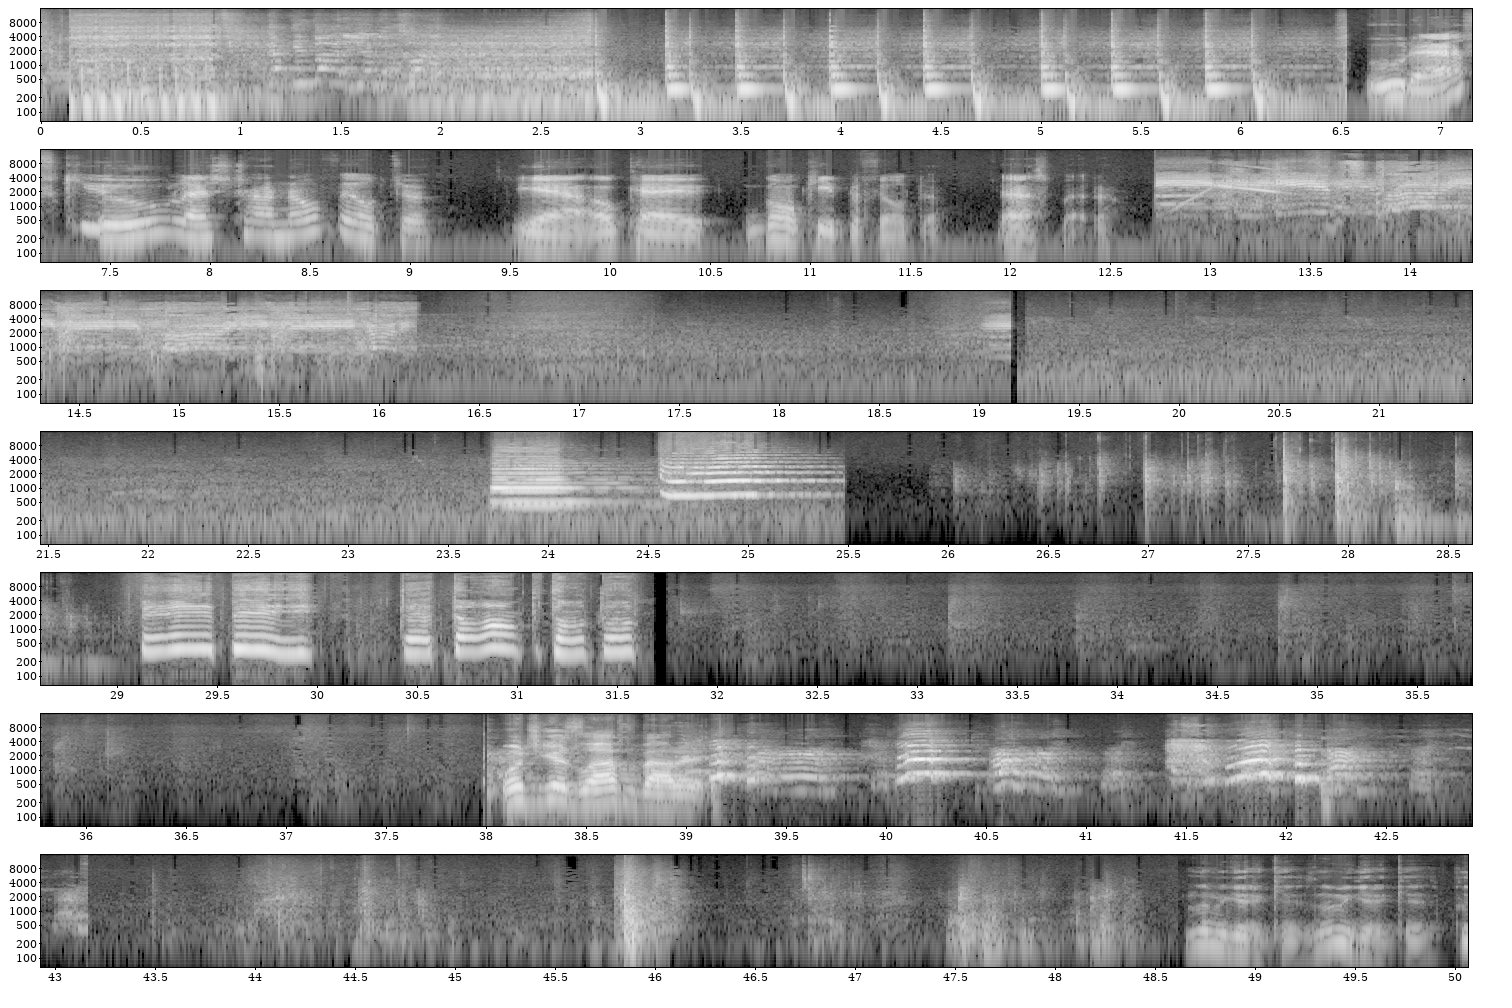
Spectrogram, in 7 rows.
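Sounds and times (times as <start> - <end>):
low street hum: 8.9 - 25.5
vehicle horn honks: 23.7 - 25.5.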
